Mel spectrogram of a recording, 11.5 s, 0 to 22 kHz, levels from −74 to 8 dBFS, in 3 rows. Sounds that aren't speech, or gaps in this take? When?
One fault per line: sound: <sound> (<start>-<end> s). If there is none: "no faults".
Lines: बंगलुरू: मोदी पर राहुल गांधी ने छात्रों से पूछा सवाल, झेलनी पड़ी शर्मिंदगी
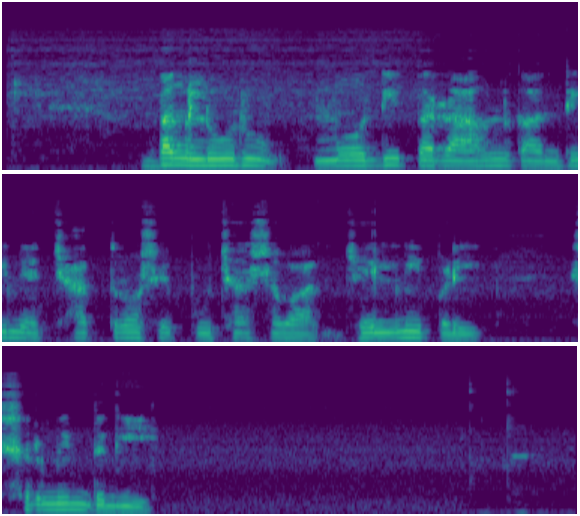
no faults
